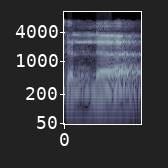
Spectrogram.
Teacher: کلا کاف باریک لا سے ملانا ہے، لا الف مدہ دو حرکات لمبا ہے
